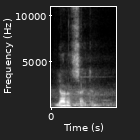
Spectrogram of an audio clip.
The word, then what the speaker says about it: Jahreszeiten: We have seasons and we call it Jahreszeiten. Jahres, how do you pronounce it? It's Ja, Jahres, Ras, Ras, Zeiten, Jahreszeiten.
